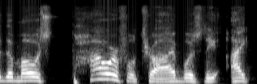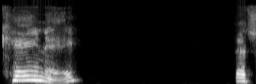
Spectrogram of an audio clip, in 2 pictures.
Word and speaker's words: Iceni: Probably the most powerful tribe was the Iceni. That's spelled I-C-E-I-I, the last I is plural.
